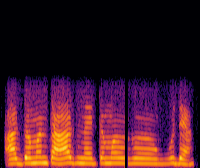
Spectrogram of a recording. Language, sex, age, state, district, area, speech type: Marathi, female, 60+, Maharashtra, Nagpur, urban, conversation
